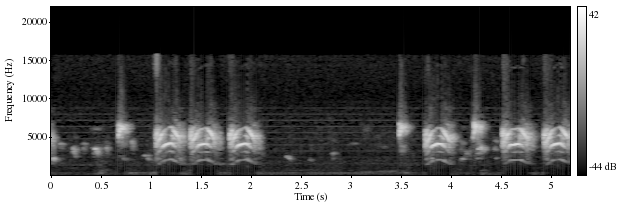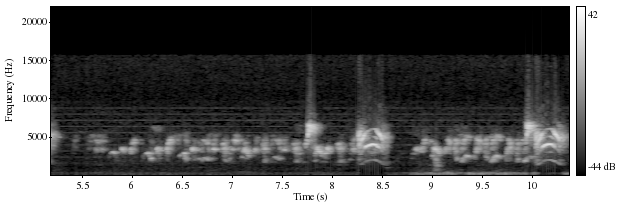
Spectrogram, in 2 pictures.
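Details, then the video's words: Spiderhunter singing actively, recorded as a lure to prompt other birds to display. Bursts of sharp, arched chirps repeat in quick runs, broken by softer twittering passages, over a steady low hum. "SOGON GACOR PANCINGAN NGLEPER"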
